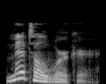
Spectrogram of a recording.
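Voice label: "metalworker", English, British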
